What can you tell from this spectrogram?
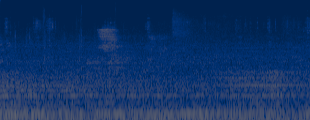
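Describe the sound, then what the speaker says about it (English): Traffic passing outside, a steady low car-engine rumble that hums on in the background without pause, fairly faint and distant. "So many car noises outside for no reason."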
